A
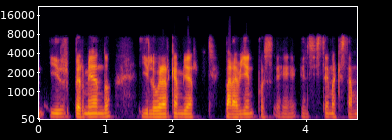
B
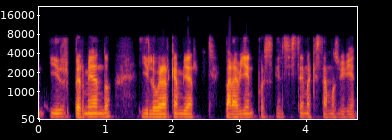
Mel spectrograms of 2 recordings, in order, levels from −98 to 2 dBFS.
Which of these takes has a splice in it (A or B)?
B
